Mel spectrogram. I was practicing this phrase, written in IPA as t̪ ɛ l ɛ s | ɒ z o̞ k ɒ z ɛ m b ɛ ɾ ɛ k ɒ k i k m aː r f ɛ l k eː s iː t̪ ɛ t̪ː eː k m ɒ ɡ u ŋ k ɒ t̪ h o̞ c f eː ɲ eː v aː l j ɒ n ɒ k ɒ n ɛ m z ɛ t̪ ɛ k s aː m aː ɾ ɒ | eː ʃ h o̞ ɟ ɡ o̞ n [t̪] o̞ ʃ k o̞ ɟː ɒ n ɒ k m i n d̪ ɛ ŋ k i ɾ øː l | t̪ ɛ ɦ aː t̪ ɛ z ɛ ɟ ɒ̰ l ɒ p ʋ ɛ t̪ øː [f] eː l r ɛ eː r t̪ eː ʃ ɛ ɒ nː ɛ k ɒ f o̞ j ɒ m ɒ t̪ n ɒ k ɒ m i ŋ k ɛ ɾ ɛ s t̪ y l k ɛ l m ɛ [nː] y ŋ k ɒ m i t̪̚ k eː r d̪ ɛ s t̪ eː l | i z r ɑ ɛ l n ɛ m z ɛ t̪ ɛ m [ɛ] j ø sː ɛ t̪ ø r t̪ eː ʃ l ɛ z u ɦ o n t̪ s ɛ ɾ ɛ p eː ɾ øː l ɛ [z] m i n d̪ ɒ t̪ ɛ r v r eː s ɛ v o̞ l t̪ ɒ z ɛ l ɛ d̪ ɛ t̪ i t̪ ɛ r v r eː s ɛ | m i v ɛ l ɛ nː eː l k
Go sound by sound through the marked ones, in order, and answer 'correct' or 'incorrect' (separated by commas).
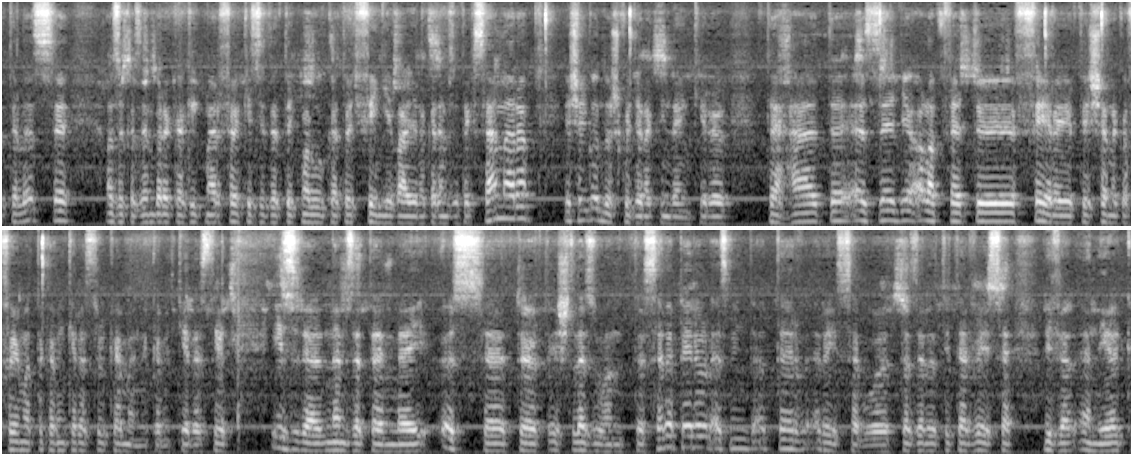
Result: incorrect, correct, correct, correct, correct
